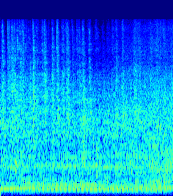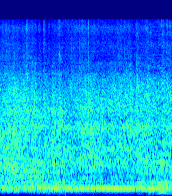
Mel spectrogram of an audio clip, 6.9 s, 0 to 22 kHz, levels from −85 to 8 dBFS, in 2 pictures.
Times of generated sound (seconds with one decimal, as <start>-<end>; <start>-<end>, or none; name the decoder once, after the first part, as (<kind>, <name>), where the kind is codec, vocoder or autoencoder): 2.4-6.4 (autoencoder, DAC-VAE)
